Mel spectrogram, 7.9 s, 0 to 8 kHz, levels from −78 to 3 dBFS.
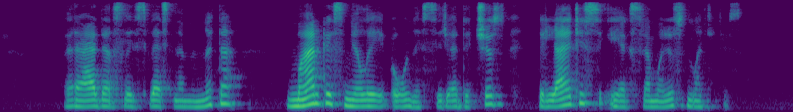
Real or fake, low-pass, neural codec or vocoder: fake; 7.2 kHz; codec, 16 kHz, 1 kbps, FunCodec, trained on LibriTTS, 50 frames a second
